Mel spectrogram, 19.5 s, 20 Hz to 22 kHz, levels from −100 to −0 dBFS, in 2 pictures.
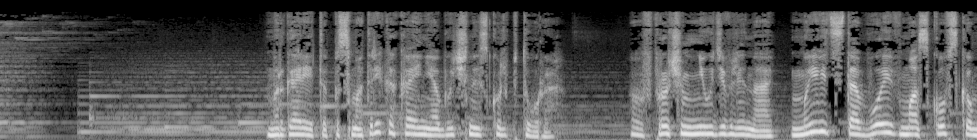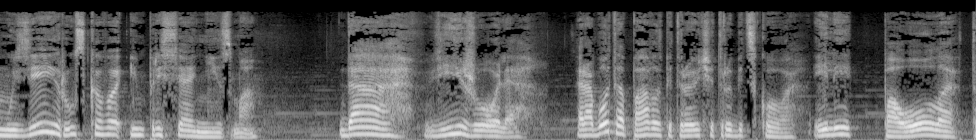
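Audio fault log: Nothing stood out on listening to this audio.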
